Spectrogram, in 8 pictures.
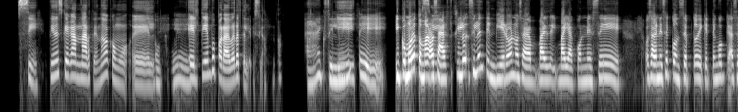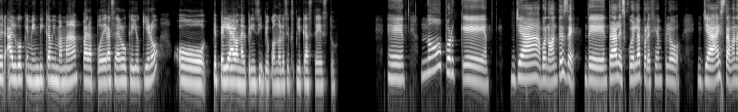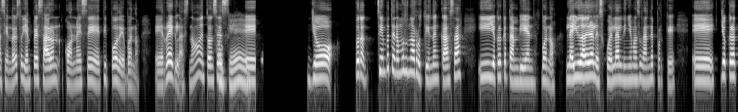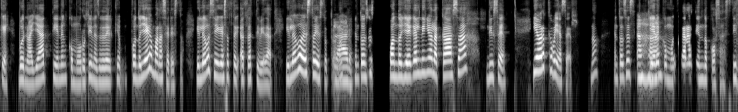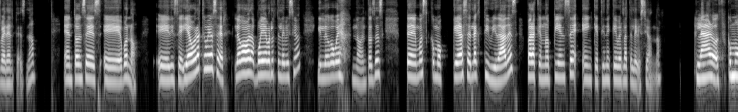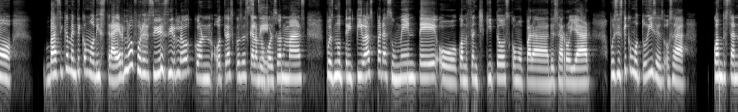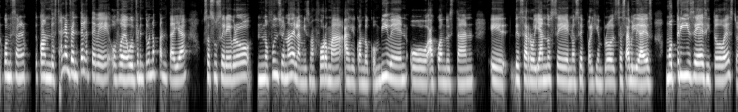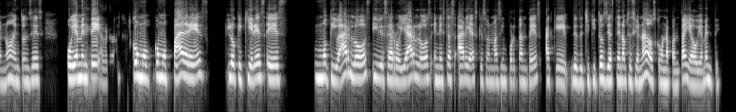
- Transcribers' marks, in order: tapping; other noise; chuckle; laughing while speaking: "por así decirlo"
- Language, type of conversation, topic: Spanish, podcast, ¿Qué reglas tienen respecto al uso de pantallas en casa?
